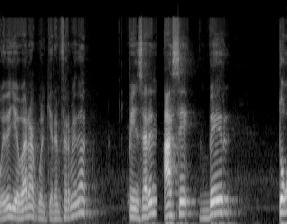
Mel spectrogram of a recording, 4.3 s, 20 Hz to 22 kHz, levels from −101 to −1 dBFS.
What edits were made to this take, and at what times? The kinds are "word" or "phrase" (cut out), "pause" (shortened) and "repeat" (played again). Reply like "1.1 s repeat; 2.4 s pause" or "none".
2.3 s word

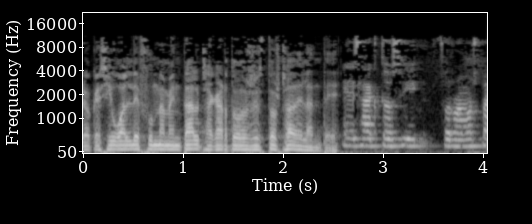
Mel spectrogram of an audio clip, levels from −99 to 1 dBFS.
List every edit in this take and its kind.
1.2 s word; 2.0 s word

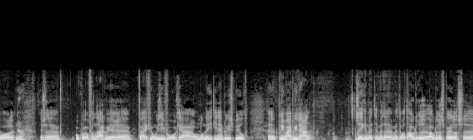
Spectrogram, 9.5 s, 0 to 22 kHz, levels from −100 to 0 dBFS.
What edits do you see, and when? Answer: none

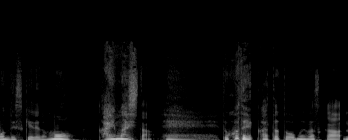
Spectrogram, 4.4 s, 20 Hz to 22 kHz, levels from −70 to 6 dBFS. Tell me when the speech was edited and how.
2.0 s pause

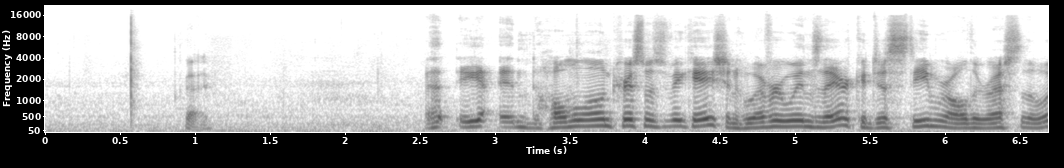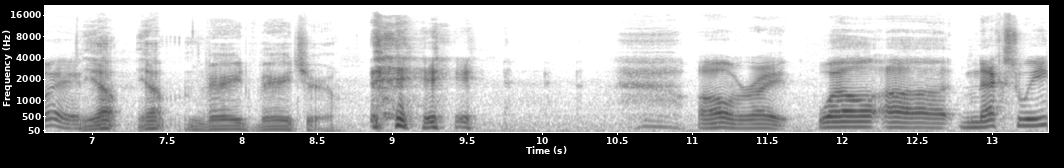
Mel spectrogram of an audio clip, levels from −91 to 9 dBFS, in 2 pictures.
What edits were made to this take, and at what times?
11.8 s pause

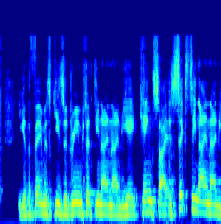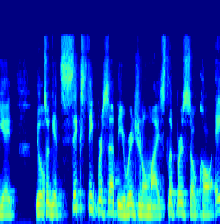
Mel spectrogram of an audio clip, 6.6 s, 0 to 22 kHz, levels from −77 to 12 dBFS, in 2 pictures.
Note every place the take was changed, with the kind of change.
1.3 s phrase; 4.0 s word; 5.0 s word

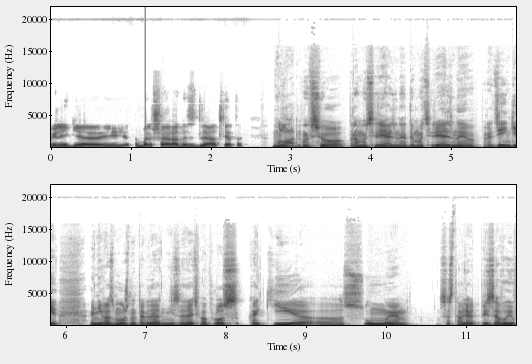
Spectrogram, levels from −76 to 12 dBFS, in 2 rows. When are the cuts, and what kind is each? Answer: 2.6 s pause; 3.1 s word

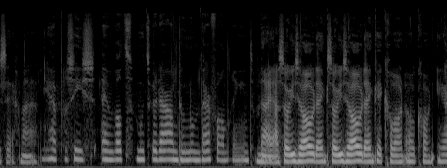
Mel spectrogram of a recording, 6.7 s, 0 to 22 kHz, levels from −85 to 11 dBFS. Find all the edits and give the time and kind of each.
4.9 s repeat

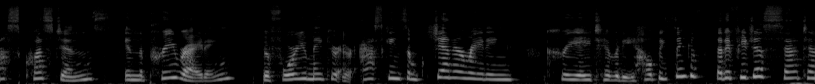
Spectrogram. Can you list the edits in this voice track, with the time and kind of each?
1.2 s pause; 2.5 s pause; 3.4 s word; 4.2 s phrase; 5.4 s word; 6.6 s word; 7.0 s word

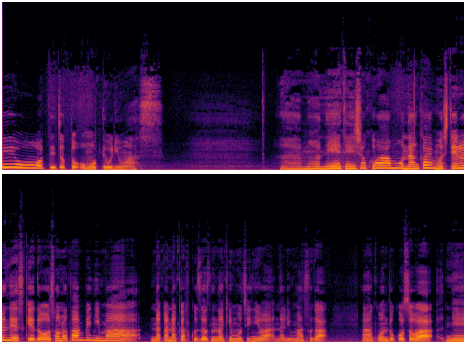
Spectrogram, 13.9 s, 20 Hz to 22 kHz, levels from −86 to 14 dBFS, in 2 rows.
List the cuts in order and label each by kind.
12.2 s pause

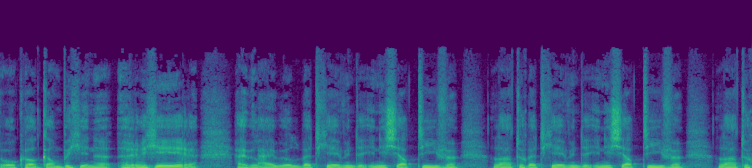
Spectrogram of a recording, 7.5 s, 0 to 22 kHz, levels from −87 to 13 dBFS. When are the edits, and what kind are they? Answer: 2.6 s phrase; 5.3 s repeat

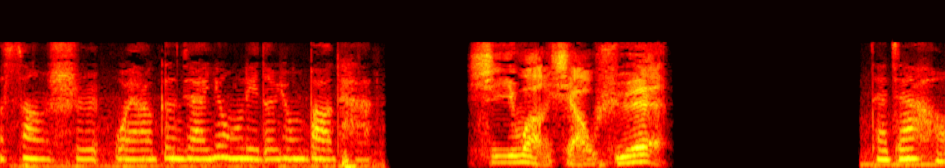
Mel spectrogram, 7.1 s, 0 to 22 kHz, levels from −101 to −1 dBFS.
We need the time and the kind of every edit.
3.3 s pause

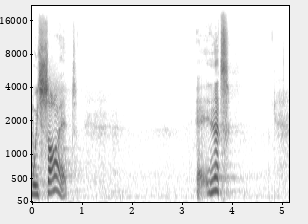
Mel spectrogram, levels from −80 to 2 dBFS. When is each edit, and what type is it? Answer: none

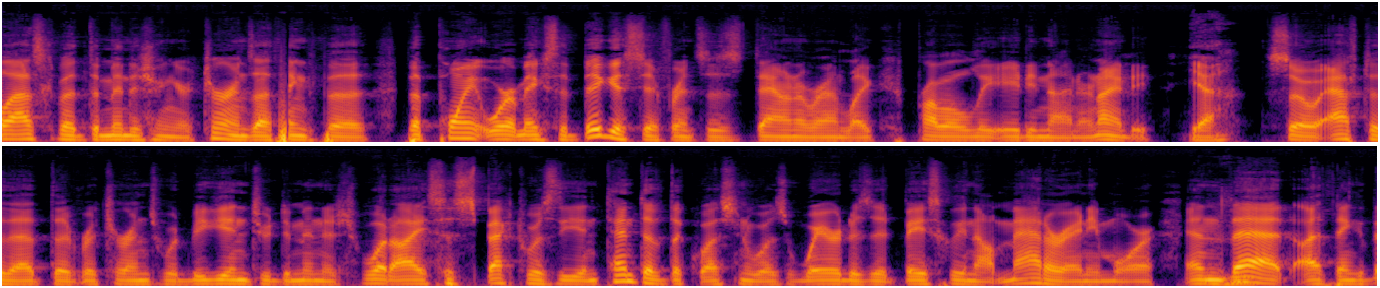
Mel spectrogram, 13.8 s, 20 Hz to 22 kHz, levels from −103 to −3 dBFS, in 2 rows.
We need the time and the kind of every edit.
1.9 s pause; 12.7 s pause

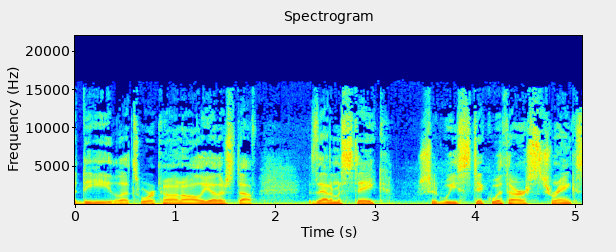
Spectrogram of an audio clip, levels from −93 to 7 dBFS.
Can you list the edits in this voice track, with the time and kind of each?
none

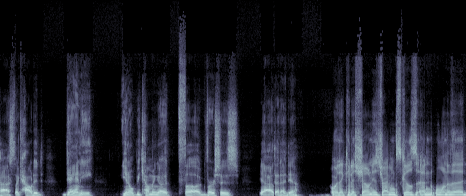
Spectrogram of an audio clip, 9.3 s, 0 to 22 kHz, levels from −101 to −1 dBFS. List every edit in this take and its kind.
5.5 s word

